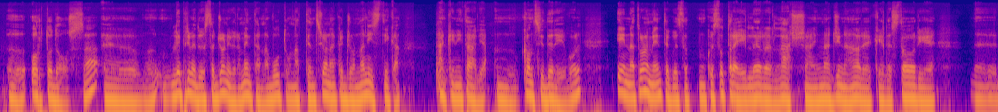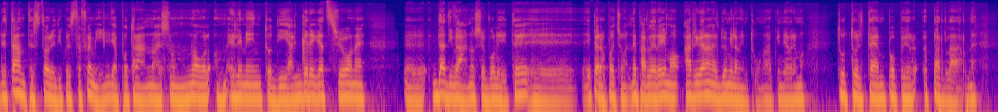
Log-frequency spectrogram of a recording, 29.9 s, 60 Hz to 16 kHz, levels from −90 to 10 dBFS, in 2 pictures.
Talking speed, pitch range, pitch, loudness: 115 wpm, 105-125 Hz, 115 Hz, -22 LUFS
